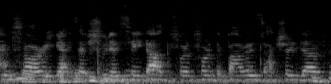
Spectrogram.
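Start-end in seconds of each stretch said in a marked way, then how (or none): none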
